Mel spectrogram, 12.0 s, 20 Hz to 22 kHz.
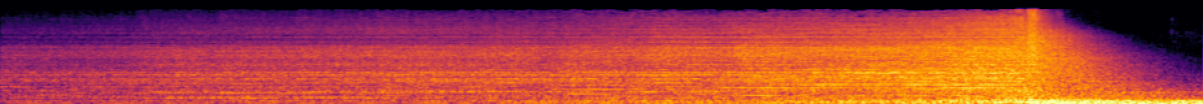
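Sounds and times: orchestral sustained chords: 0:00.0 - 0:10.7.

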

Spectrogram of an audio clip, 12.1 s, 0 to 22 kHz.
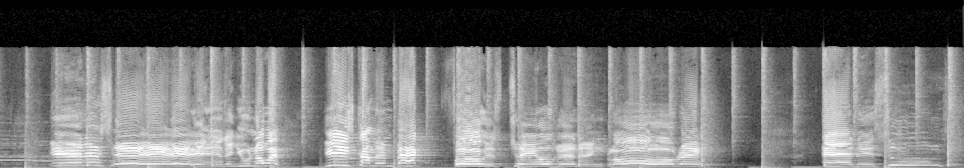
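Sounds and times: drum strokes: 0:00.1 - 0:12.0.

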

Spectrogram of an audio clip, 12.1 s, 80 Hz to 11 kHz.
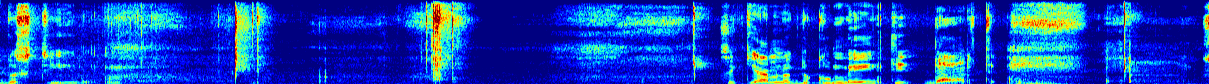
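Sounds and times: book pages turning: 0:04.2 - 0:04.7.

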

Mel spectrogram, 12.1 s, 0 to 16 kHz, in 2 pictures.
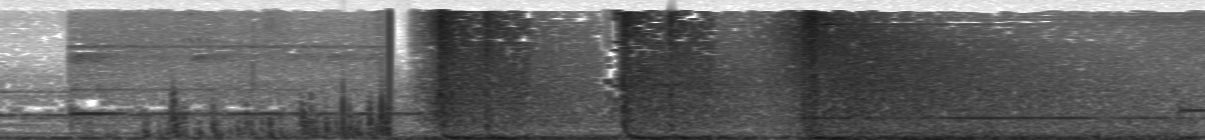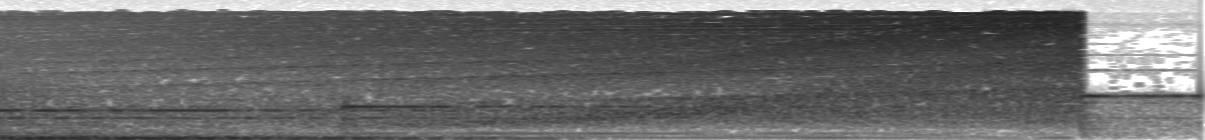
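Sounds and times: hiss of noise: 0:07.3 - 0:11.5.

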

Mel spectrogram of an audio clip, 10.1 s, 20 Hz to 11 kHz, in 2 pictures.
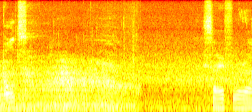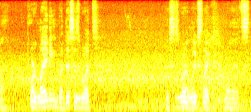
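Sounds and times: wind buffeting microphone: 0:00.0 - 0:02.9.

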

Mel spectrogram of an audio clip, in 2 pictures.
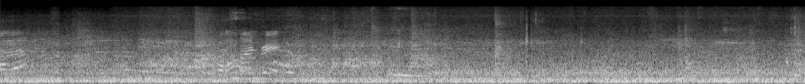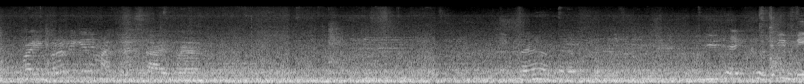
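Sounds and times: faint voices: 0:00.0 - 0:11.3
kitchen rumbling drone: 0:00.0 - 0:16.0.

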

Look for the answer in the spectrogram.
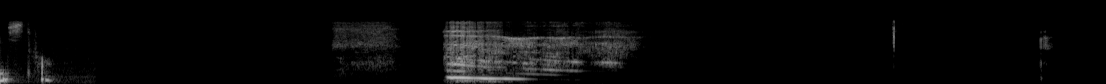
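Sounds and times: person sighing: 0:03.4 - 0:06.4.

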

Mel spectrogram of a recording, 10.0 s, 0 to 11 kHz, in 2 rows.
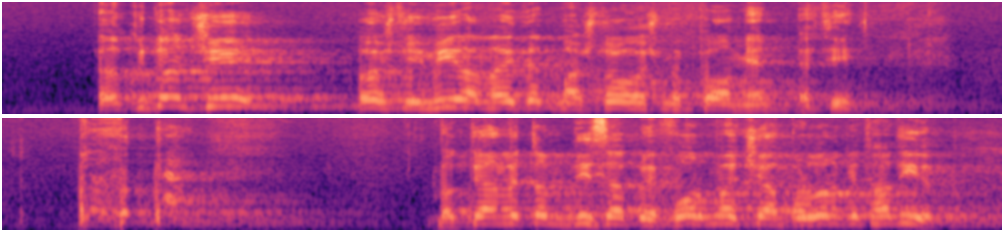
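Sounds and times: man coughing: 0:05.4 - 0:06.6.

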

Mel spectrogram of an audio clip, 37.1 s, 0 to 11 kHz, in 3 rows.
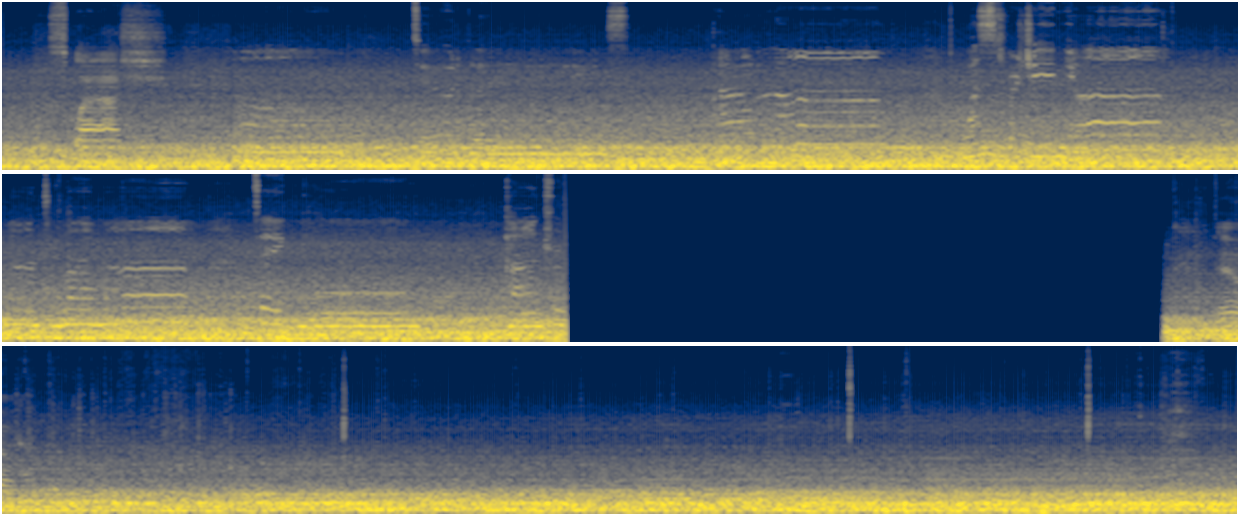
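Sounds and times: car cabin road rumble: 0:00.0 - 0:18.0, 0:24.0 - 0:37.0.

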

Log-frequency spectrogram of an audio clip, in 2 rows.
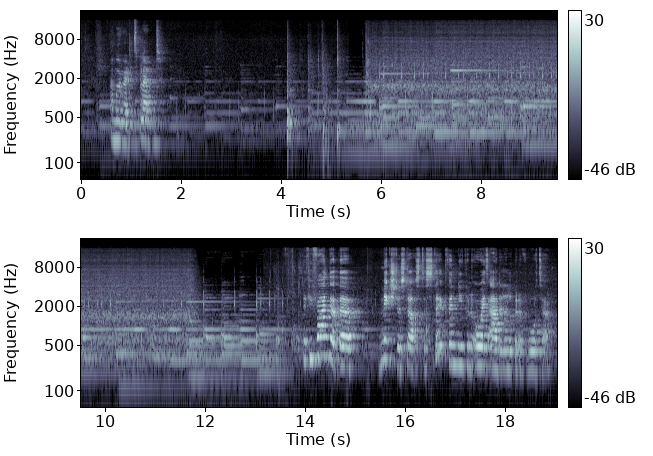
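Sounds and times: background music: 0:00.0 - 0:19.0
food processor blending: 0:05.7 - 0:11.9.

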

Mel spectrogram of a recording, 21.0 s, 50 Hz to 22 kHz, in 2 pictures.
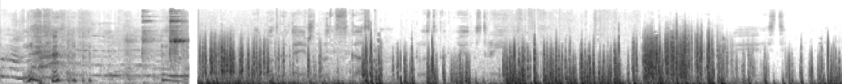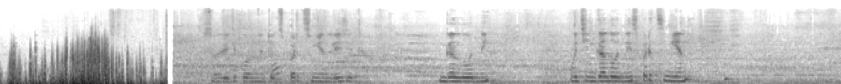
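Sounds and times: wind buffeting a microphone: 0:02.5 - 0:12.7.

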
